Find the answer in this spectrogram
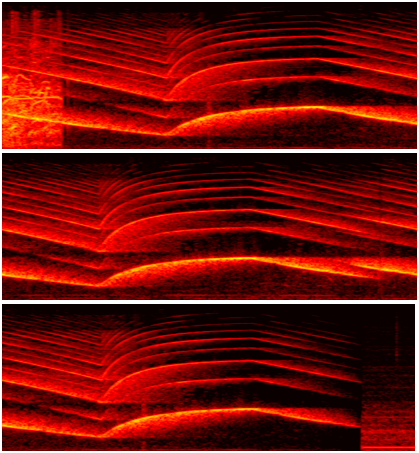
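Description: Police wail siren: a pitch that climbs over about two seconds and slides slowly back down, repeating about every four and a half seconds for three cycles, then cutting off abruptly near the end.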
